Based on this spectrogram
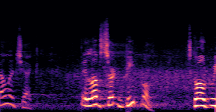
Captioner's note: applause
